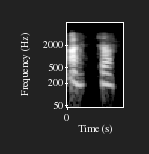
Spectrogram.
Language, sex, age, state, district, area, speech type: Sindhi, female, 30-45, Delhi, South Delhi, urban, conversation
